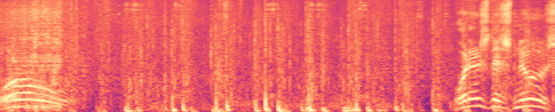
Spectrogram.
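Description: Horses' hooves clop on a dirt trail.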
